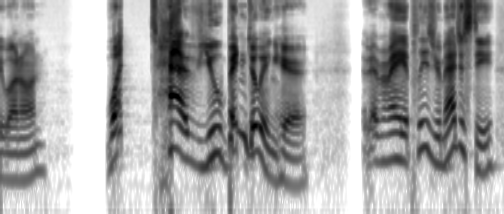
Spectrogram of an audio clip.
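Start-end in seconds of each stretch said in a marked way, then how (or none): 1.3-3.8 high, loud, slow interrogation; imperious queen. Acted. Queen questioning gardeners by the rose tree, imperious. 4.5-6.2 higher-pitched, humble appeal. Acted. Gardener Two appealing to the queen, very humble. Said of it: "in a very humble tone".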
